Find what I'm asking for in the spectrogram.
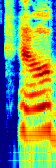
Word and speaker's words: Caire: And so everybody, just so you know, it's Care Beauty and that's spelled C-A-I-R-E.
